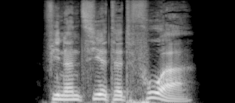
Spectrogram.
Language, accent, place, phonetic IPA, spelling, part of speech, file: German, Germany, Berlin, [finanˌt͡siːɐ̯tət ˈfoːɐ̯], finanziertet vor, verb, De-finanziertet vor.ogg
- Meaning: inflection of vorfinanzieren: 1. second-person plural preterite 2. second-person plural subjunctive II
